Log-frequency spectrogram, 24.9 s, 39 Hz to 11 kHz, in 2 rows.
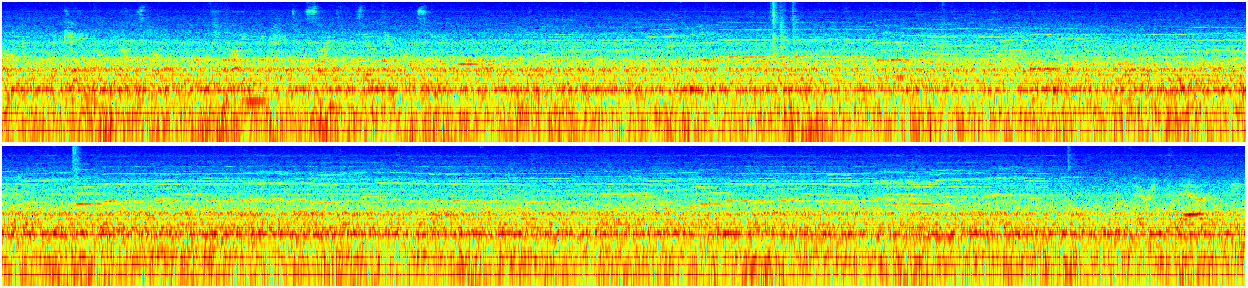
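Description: Heathrow Express Class 332 electric train heard from inside, running at speed through the tunnel. It makes a steady rumble with a constant hum.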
